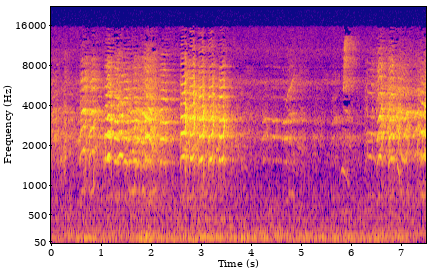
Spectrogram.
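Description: Faint chorus of high chirping and trilling bird calls, coming in bursts: thickest from about one to three and a half seconds in, thinner for a while, then picking up again near the end.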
